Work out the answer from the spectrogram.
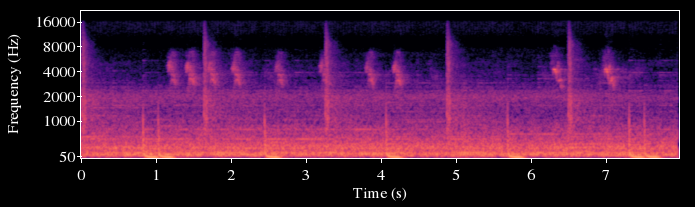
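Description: Short, falling bird chirps, mostly in quick pairs, over soft background music with a slow, even beat of a low thump and a tick.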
